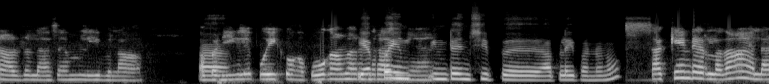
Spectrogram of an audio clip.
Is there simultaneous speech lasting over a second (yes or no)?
no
